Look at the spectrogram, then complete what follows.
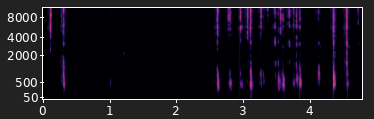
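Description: Faint typing on a computer keyboard: a single click just after the start, then a quick run of keystrokes starting about two and a half seconds in and lasting about two seconds.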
